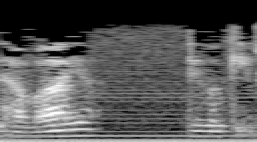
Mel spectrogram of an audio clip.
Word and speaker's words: Havaya Elokim: Hier staat het Havaya Elokim. Zo moeten we ook uitspreken.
